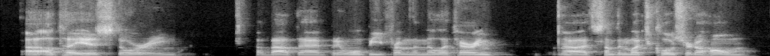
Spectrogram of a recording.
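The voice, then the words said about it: Choked-up, emotional voice. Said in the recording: “get choked up”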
